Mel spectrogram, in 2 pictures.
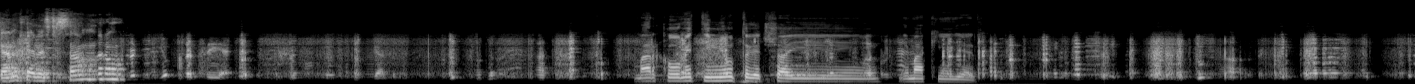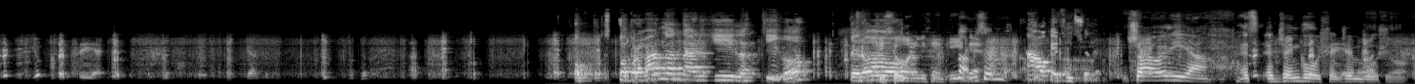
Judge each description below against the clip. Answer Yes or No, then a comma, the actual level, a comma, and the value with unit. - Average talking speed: No, slow, 70 wpm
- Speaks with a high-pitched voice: Yes, high, 210 Hz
